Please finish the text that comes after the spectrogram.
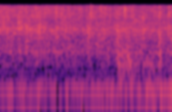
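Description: Asafoetida tempering with curry leaves and chillies sizzles in hot oil, a short, loud, even crackling hiss heard close and alone.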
